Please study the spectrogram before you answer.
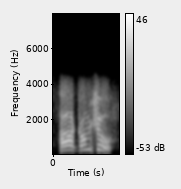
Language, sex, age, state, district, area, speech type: Kashmiri, male, 45-60, Jammu and Kashmir, Budgam, rural, conversation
